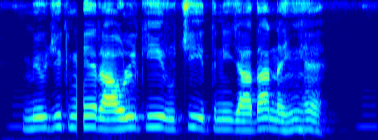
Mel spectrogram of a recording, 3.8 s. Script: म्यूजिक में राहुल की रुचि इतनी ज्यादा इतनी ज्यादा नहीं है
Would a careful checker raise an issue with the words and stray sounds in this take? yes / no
yes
